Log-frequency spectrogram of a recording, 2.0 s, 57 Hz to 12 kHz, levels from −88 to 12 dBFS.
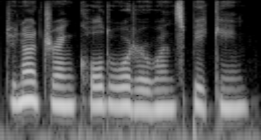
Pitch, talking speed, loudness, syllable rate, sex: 215 Hz, 215 wpm, -16 LUFS, 4.9 syllables/s, female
